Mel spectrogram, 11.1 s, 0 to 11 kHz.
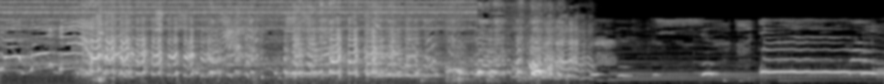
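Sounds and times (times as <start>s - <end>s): alarm bell ringing rapidly: 0.0s - 6.9s.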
